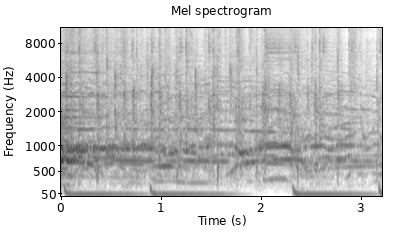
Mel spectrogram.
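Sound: round of applause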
